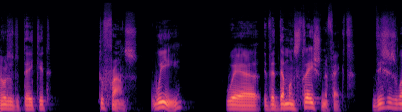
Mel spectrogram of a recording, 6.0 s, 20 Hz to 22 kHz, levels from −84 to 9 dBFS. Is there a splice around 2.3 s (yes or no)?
yes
